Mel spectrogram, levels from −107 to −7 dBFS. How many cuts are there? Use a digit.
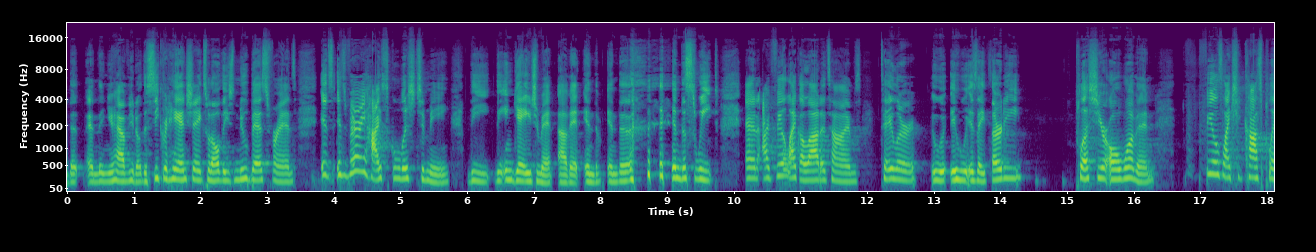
0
